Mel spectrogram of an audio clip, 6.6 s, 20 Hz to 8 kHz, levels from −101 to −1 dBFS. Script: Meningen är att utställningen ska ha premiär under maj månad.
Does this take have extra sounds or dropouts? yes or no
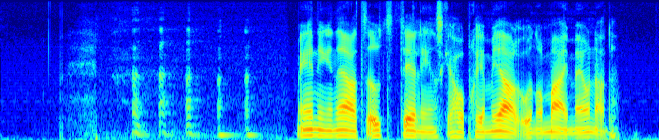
yes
